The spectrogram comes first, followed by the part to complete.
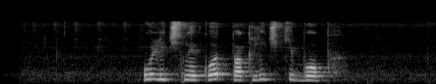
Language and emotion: Russian, neutral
